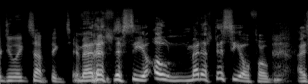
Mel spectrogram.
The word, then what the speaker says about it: metathesiophobia: thought we were doing something different metys oh metathesiophobia I said it wrong metathesis meaning the transposition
